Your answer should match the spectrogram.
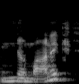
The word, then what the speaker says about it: mnemonic: get from greek like mnemonic of course today in english we don't like pronouncing m and n at the beginning of a word um and so we just make the m silent but in greek they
